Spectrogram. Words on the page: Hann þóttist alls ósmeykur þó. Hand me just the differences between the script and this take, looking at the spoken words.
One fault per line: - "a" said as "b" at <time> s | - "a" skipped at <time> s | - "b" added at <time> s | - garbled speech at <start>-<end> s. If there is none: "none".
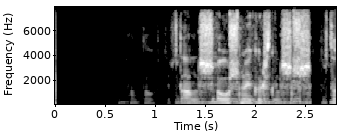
- garbled speech at 2.2-2.8 s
